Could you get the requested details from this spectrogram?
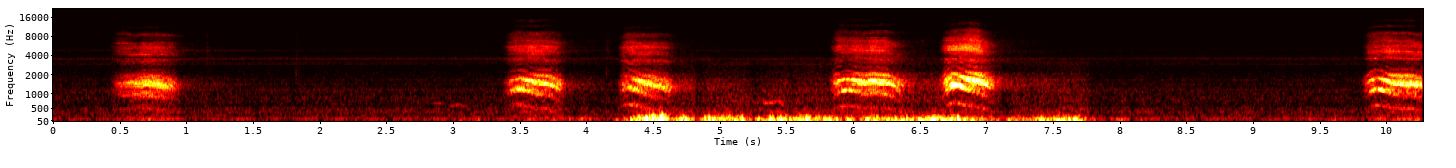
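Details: Crows squawking from trees behind a gardener, caught on a cell phone: scattered hoarse caws, some in quick pairs, with a stretch of low rumbling noise in the middle.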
